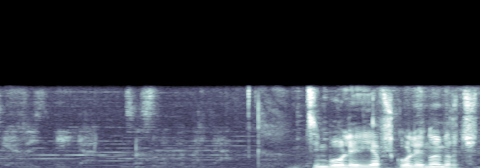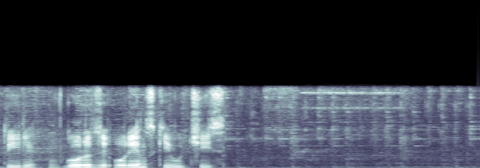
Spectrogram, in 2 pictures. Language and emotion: Russian, neutral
